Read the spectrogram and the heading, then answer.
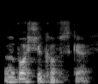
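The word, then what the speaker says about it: Wasikowska: Wojciechowska.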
